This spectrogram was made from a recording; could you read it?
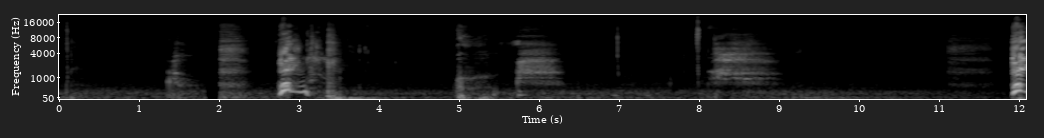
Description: I don't just sneeze -- I have sneeze sessions. So I decided to record one of my sneezing sessions.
